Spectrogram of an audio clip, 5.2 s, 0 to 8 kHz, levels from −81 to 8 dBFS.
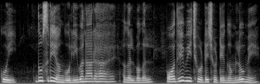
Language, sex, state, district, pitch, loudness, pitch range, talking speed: Hindi, female, Bihar, West Champaran, 225 Hz, -16 LUFS, 195-255 Hz, 160 wpm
